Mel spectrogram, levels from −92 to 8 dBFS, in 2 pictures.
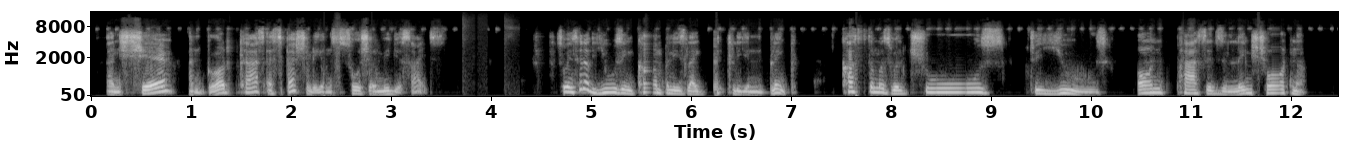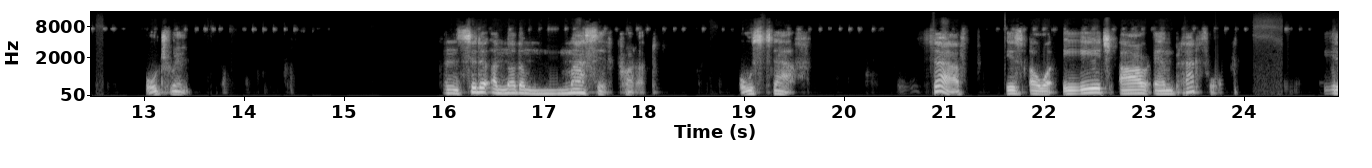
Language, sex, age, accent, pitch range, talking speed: English, male, 30-49, Nigerian, 145-190 Hz, 95 wpm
